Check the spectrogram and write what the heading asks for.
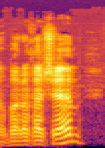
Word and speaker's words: Baruch Hashem: Yeah, Baruch Hashem, you learned to say that right.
